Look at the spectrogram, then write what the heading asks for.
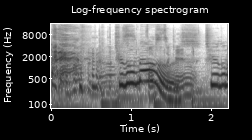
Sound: laughs

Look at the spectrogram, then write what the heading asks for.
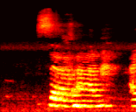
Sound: laughter

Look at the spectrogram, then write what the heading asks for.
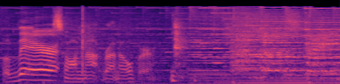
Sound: chuckling

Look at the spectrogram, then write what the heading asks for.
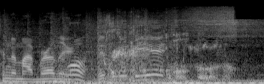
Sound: hot sauce gurgling

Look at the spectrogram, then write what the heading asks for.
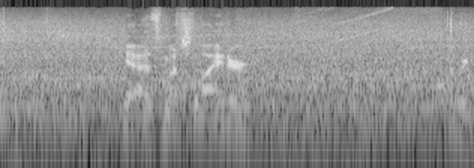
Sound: light digital whirring

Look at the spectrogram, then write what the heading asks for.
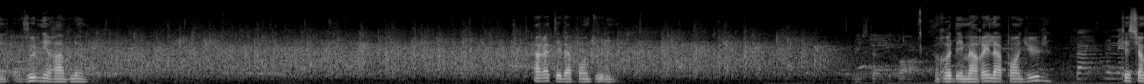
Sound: applause

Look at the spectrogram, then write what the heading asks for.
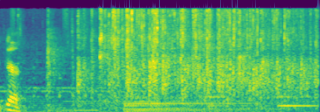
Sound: applause

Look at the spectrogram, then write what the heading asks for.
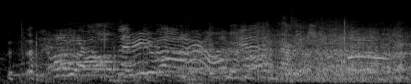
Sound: children talking excitedly

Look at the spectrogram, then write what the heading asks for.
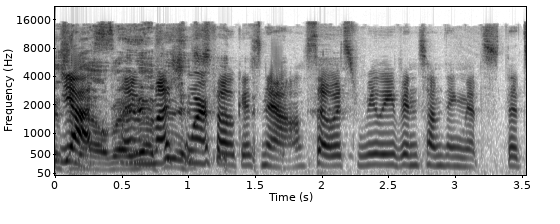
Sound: laughs

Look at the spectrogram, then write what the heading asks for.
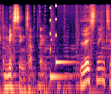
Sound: bell dinging

